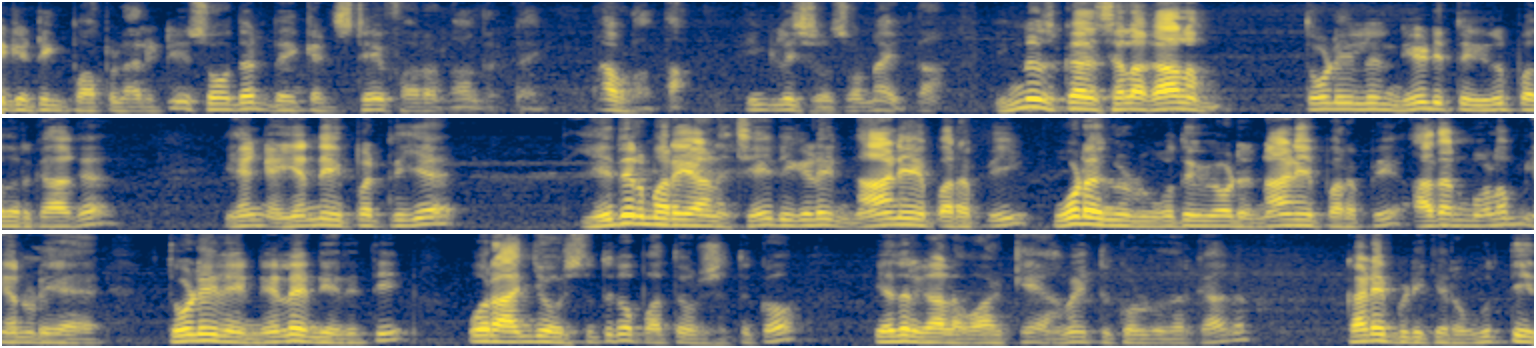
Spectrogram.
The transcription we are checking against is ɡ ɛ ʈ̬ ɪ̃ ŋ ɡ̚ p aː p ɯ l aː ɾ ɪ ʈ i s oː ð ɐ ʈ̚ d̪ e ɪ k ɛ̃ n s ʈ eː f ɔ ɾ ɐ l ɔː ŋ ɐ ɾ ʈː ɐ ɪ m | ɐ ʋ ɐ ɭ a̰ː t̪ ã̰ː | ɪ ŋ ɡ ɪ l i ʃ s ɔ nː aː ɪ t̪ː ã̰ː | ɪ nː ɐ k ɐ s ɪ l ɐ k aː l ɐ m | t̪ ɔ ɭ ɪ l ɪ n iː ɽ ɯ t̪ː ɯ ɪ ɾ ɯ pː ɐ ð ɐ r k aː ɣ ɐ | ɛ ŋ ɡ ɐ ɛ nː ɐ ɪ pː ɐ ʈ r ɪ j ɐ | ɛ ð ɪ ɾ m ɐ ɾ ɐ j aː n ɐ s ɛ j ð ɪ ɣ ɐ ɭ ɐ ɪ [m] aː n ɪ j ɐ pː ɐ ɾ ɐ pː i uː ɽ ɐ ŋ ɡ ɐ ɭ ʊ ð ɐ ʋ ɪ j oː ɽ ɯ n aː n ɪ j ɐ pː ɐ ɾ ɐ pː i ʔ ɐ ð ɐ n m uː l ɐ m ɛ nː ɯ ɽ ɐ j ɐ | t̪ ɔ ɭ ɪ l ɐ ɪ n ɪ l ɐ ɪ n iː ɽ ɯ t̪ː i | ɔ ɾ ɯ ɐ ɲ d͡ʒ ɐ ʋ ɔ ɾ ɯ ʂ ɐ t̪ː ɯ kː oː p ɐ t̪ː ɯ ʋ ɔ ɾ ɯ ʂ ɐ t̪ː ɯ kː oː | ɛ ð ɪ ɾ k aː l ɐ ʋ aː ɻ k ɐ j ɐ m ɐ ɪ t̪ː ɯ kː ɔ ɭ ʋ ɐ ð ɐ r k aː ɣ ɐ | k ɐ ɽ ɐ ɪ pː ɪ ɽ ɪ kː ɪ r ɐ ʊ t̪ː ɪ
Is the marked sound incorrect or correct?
incorrect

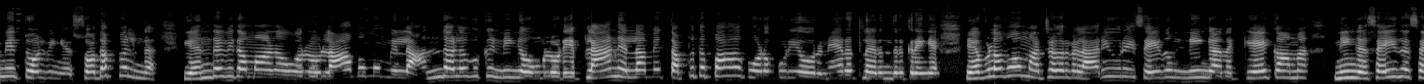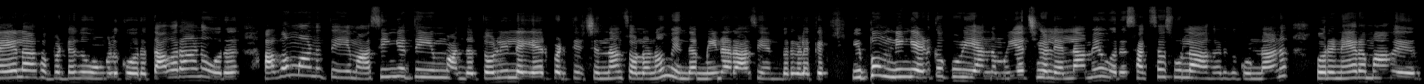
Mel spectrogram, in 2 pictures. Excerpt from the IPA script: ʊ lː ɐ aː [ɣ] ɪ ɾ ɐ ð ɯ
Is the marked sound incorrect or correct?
correct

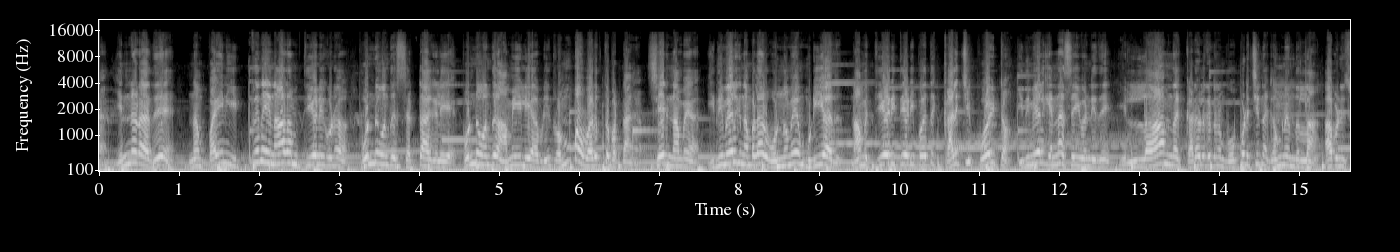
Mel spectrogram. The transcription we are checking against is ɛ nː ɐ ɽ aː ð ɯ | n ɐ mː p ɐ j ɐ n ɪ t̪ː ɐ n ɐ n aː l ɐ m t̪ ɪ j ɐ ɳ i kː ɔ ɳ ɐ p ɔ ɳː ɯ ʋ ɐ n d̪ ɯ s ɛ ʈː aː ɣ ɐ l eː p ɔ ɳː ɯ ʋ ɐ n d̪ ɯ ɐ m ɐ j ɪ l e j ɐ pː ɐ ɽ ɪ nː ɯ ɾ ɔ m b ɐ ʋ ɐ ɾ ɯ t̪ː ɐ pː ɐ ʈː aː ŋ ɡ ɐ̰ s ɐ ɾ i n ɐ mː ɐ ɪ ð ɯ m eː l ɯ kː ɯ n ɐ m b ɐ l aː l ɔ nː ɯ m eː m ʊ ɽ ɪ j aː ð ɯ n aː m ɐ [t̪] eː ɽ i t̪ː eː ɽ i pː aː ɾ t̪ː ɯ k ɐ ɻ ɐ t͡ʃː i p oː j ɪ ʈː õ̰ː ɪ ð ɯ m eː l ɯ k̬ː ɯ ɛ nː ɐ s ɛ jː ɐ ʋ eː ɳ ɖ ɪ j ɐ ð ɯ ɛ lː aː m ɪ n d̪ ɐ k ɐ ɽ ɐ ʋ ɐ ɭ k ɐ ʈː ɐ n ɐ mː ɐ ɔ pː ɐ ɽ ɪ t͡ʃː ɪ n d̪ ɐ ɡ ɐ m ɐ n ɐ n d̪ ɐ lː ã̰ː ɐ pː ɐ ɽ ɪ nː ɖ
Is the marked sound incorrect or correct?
correct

